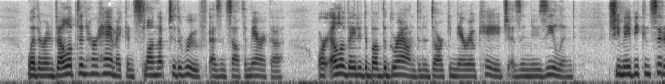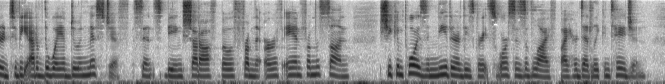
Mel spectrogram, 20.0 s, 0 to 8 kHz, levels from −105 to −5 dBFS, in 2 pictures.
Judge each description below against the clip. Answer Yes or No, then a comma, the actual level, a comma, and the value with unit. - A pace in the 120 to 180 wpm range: No, fast, 205 wpm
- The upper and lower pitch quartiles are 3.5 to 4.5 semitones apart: No, average, 2.9 semitones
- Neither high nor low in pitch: No, high, 205 Hz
